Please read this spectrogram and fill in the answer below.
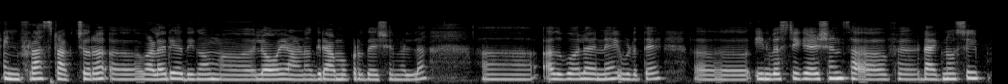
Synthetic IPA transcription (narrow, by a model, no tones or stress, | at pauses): infraːsʈrɐkt͡ɕɐrɨʋɐɭɐɾe̞ɐd̪ʱiɣɐmlo̞ːɐjaːɳɨɡɾaːmɐprɐd̪e̞ːɕɐŋːɐɭilːɐ | ɐ̰ðubo̞ːlet̪ɐnːe̞iʋiɽut̪ːe̞ | inʋesʈiɣeːʂɐns | ɖɐjɐɡnoːsʈip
